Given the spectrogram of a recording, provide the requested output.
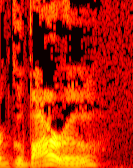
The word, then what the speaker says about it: Gubaru: Another possibility is that Darius is another name for Gubaru, kind of like Subaru. Subaru.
